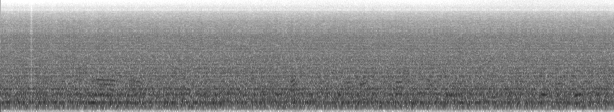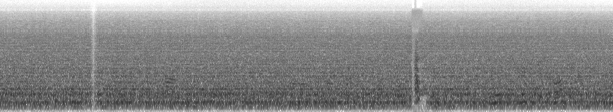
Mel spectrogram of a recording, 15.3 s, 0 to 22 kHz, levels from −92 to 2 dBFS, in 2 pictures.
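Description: From 0 to 15.35 s, the other side's voice leaks through: a second talker runs alongside the speech, roughly 5 dB louder. The likely cause is loudspeaker playback the echo canceller missed. Unlike reverberation, it is a separate voice, not a smeared copy.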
